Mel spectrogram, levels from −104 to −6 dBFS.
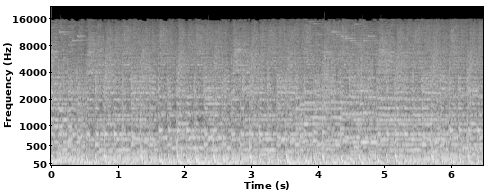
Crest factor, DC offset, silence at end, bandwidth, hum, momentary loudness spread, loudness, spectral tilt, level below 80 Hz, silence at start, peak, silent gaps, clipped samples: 12 dB; under 0.1%; 0 s; 16 kHz; none; 1 LU; -18 LUFS; -4.5 dB/octave; -26 dBFS; 0 s; -6 dBFS; none; under 0.1%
